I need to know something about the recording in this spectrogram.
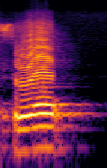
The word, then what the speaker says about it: frió: el pasado frió, él frió. No es yo freí, porque en freí el acento cae sobre la vocal cerrada, por lo tanto freí tiene dos sílabas. Pero frió, él frió, tiene una única sílaba.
